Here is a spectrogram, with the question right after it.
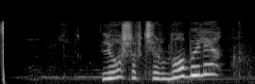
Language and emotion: Russian, positive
